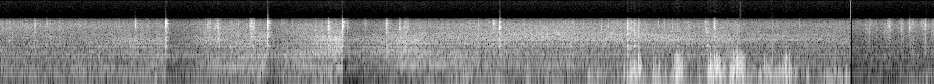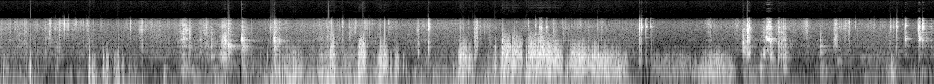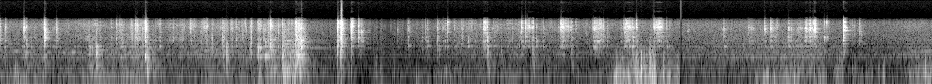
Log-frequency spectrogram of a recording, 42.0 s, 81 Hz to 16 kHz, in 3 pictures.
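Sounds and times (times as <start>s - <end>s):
wrench ratcheting: 33.2s - 38.2s.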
